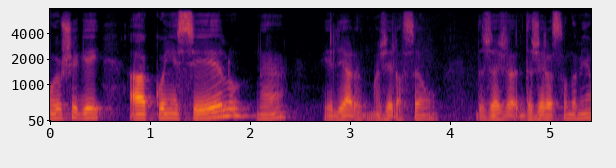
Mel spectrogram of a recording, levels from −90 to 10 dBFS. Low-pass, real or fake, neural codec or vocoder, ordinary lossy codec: 7.2 kHz; real; none; none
